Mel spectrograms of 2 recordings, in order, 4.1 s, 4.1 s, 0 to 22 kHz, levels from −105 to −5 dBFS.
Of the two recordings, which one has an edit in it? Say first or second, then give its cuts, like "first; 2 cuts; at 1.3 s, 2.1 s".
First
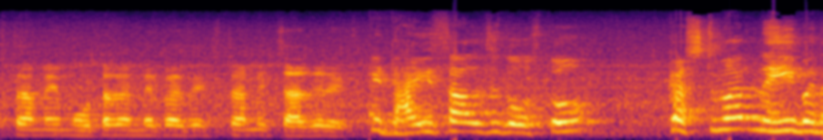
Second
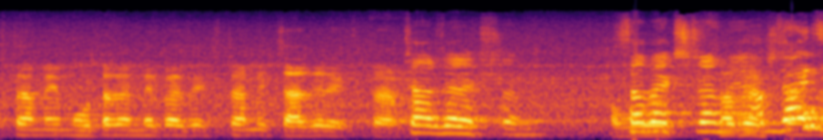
first; 1 cut; at 1.8 s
